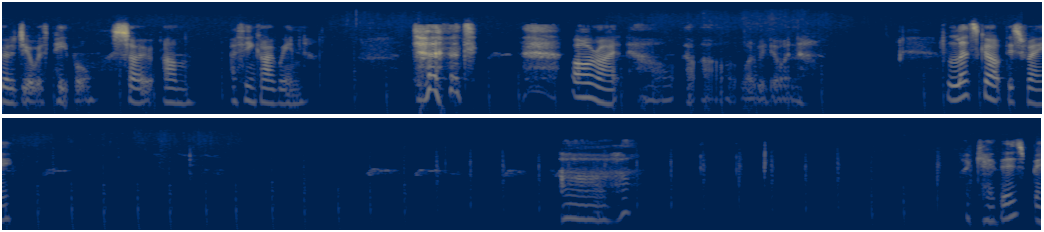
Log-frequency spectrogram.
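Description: A woman talks calmly and with animation into a close microphone.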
